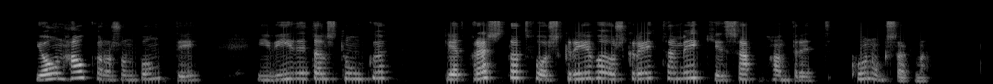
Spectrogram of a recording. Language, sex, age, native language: Icelandic, female, 40-49, Icelandic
